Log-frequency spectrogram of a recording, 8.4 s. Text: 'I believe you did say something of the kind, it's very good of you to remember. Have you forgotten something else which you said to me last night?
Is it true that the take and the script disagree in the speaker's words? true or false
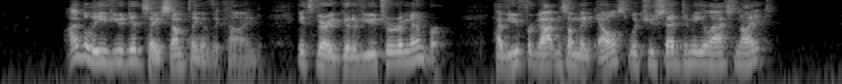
false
